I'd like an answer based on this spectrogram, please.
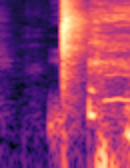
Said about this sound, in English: Clap.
